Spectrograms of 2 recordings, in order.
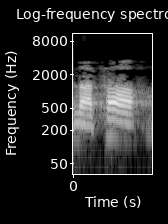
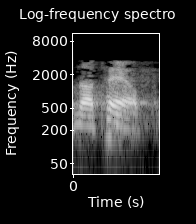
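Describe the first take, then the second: First: The second A is long. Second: The second A is short. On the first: The speaker calls it wrong. "Not Nataf" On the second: The speaker calls it right. "with a short second A"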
